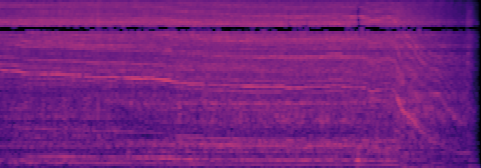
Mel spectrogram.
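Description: Cordless drill driving a scored floor screw into a wooden floorboard through a depth-control guide, its motor whine sagging slowly in pitch under load, then winding down and stopping about five seconds in.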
